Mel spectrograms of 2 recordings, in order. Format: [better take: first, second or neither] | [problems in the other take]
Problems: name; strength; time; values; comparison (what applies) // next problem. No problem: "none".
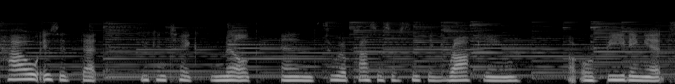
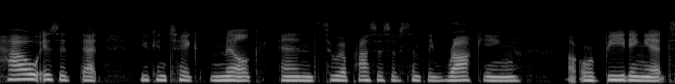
second | background sound (Harp); 14 dB below the speech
